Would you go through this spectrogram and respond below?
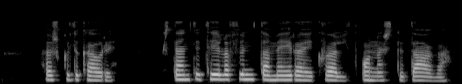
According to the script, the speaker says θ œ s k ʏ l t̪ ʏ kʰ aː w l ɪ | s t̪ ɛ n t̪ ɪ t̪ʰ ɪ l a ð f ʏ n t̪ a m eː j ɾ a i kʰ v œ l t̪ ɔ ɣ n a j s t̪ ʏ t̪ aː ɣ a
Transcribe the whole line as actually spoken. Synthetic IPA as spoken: h œ s k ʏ l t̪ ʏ kʰ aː w ɾ ɪ | s t̪ ɛ n t̪ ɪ t̪ʰ ɪ l a ð f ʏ n t̪ a m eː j ɾ a i kʰ v œ l t̪ ɔ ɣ n a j s t̪ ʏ t̪ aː ɣ a

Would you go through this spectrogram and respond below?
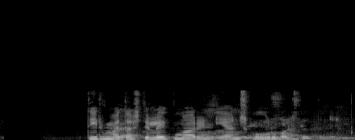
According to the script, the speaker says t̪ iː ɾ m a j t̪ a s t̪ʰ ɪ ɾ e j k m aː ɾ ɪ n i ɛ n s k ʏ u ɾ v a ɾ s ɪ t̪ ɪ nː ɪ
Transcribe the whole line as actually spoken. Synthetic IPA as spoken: t̪ i ɾ m a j t̪ a s t̪ ɪ l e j k m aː ɾ ɪ n i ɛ n s k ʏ u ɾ v a l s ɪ t̪ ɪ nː ɪ

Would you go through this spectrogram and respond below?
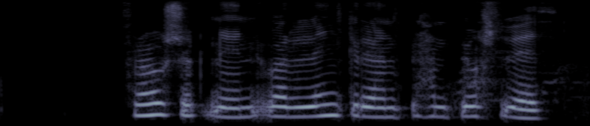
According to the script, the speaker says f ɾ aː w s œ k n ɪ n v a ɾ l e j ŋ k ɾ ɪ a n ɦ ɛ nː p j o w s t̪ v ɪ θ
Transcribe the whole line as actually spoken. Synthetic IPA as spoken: f ɾ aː w s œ k n ɪ n v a ɾ l e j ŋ k ɾ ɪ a n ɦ a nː p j o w s t̪ v ɪ θ

